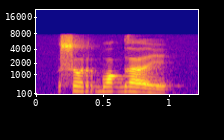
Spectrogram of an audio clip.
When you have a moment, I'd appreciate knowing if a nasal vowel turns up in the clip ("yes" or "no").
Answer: no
